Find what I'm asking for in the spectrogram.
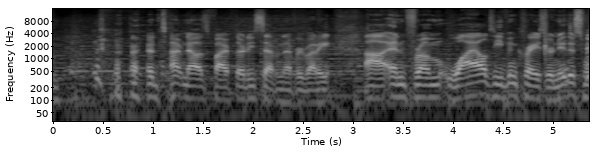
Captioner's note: laughter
